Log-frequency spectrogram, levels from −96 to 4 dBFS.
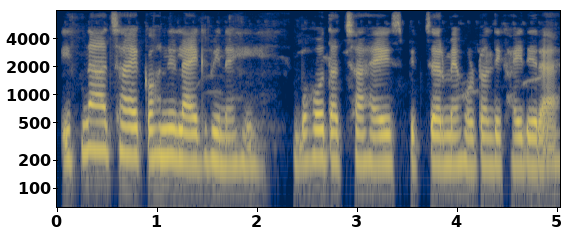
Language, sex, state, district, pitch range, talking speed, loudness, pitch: Hindi, female, Bihar, East Champaran, 180-210 Hz, 215 wpm, -18 LUFS, 190 Hz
